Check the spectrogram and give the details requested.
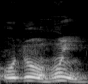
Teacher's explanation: হবে এখানে তানবিনের পরে এখানে তানবিনের পরে যেহেতু ইয়া আসছে সুতরাং উজুহুন না বলে আমরা বলব উজুহু ইদগামে বিলগুন্না গুন্নার সহিত ইদগাম করব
